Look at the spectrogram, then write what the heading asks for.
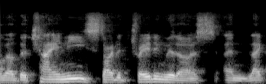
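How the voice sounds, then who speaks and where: The sound is dry and close, with no echo. A man with an American accent speaks with fairly even intonation. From Philippines. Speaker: workshop participant. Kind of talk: group discussion. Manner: halting.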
